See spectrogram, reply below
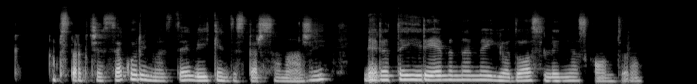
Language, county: Lithuanian, Šiauliai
